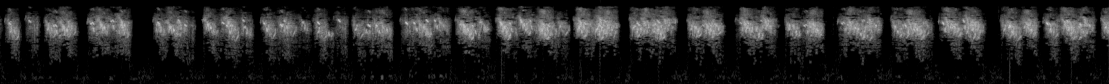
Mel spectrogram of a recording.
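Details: Calls of sparrows rallying a flock, played for trapping; a continuous chain of shrill, chattering chirp groups with short silent breaks, no other noise.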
